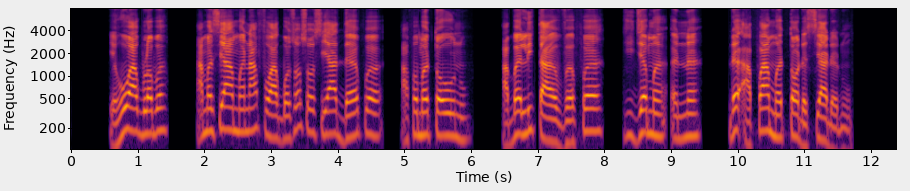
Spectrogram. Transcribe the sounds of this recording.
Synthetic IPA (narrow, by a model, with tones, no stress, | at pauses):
je˨ɦo˦wa˦ɡ͡blɔ˨bɛ˦ | a̰˨mɛ̃˨si˨a˨mɛ̃˨nã˦fɔ˨a˨ɡ͡bɔ˨s̬ɔ˦sɔ˦si˨a˨d̪ɛ˨ɛ˦ɸɛ˦ | a̰˨ɸɛ˦mɛ̃˨t̪ɔ˦wo˦nũ˦ | a̰˨bɛ˦li˦t̪a˨ɛ˨vɛ˨ɸɛ˦ | d͡ʑi˦d͡ʒɛ˦mɛ̃˨ɛ˨nɛ̃˦ | ɖɛ˦ʔa̰˨ɸɛ˦a˨mɛ̃˨t̪ɔ˦ɖɛ˨si˦a˨ɖɛ̰˨nṵ̃˦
